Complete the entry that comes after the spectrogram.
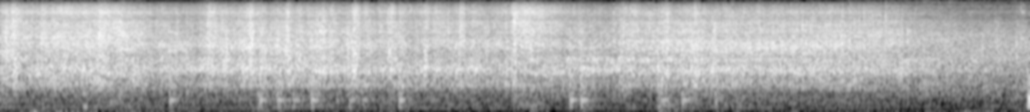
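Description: Meat frying in its own rendered fat in a pan with no added oil, a steady close crackling sizzle with dense popping that runs evenly throughout.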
